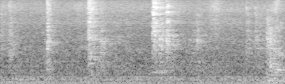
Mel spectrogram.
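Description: Quiet classroom room tone: a steady low electrical hum with a few faint, irregular ticks or taps.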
